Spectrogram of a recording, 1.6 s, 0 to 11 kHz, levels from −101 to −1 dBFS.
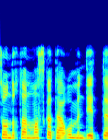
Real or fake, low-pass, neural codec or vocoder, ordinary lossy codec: real; 7.2 kHz; none; none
